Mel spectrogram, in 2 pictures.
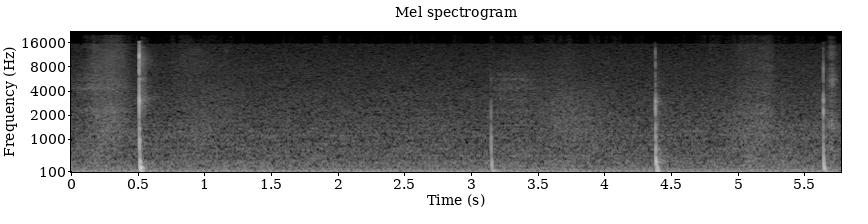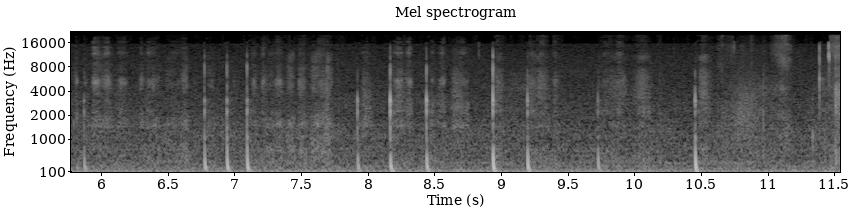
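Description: Pen or pencil writing notes by hand on paper, a series of faint scratchy strokes and taps spread irregularly over a quiet room background.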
